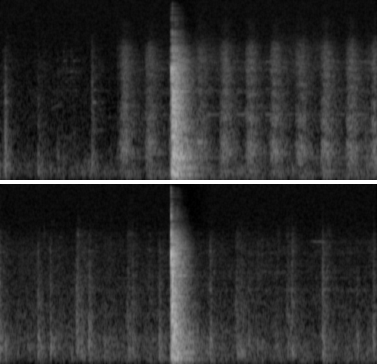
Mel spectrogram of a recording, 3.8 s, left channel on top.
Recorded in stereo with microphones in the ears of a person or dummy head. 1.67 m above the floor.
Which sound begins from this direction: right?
A door slam, at 1.7 s.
